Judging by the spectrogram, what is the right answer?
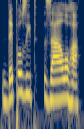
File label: "depozit zaloha", slovencina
